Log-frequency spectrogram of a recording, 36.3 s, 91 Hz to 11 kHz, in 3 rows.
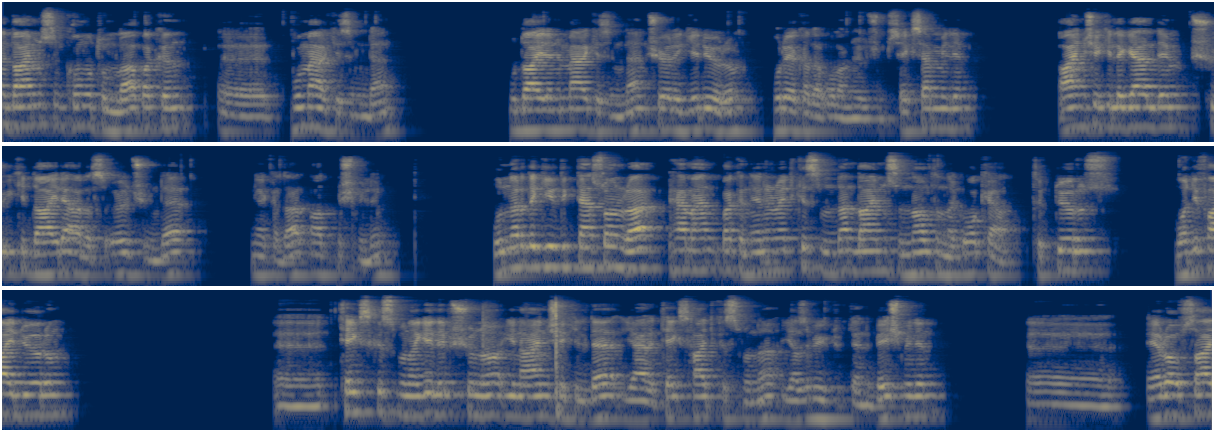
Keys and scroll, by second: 1.7 Escape, 9.4 Escape, 15.3 Escape, 29.3 5, 29.6 Return.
